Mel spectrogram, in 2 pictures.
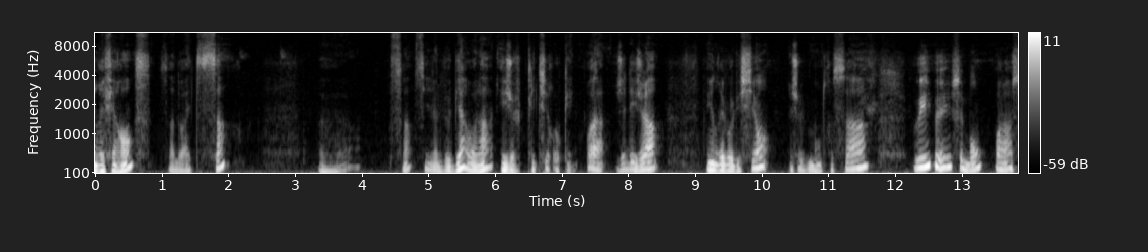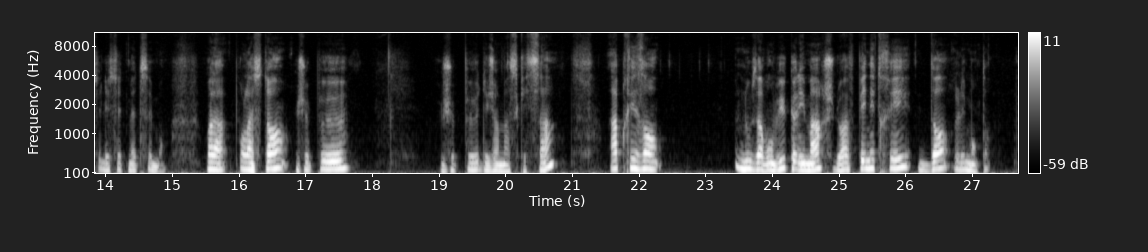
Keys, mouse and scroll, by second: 7.4 middle click, 8.2-9.9 drag, 9.7-10.4 typing, 11.7-12.9 drag, 13.8 scroll down 2, 19.4-22.3 drag, 22.3 space, 22.9 space, 24.1-27.7 drag.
